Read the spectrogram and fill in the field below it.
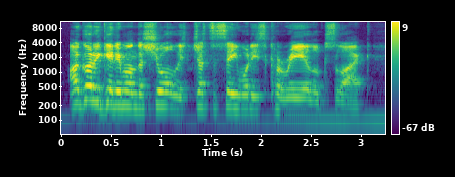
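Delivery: ordinary talk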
